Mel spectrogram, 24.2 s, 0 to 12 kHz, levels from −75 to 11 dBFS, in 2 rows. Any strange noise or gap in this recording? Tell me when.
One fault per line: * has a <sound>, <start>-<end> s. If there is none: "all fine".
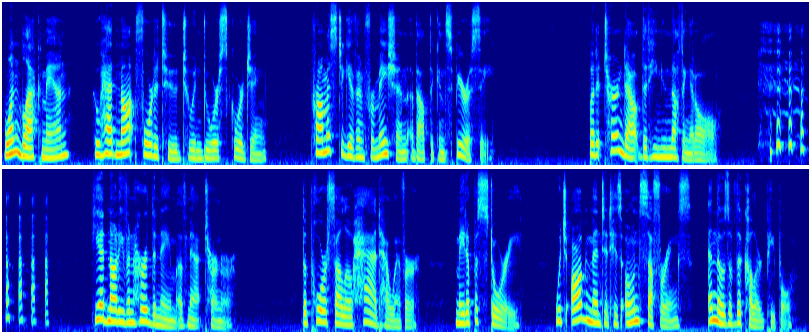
* has a laugh, 11.3-12.9 s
